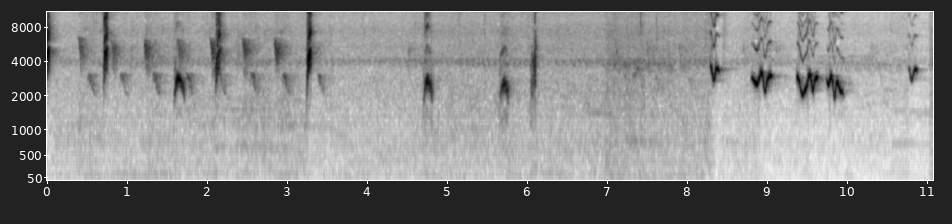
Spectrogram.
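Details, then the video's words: Caged five-colored bird, a decoy kept over a year, in a song duel: sharp high chips every half second, then after a pause bright warbled, wavering whistled phrases. "Chim ngũ sắc hót đấu ,chim mồi hơn 1 năm lồng hót đấu căng đét luôn"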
